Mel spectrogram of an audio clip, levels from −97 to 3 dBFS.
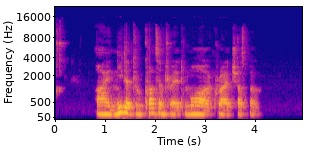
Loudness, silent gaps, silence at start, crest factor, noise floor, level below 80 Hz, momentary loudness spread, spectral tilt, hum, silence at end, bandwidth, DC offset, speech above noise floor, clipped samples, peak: -17 LUFS; none; 0.05 s; 18 dB; -71 dBFS; -56 dBFS; 13 LU; -8 dB/octave; none; 0.85 s; 11 kHz; under 0.1%; 54 dB; under 0.1%; 0 dBFS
